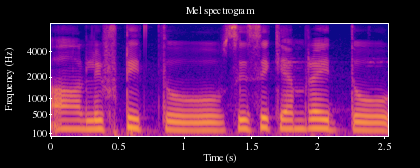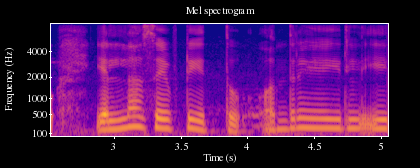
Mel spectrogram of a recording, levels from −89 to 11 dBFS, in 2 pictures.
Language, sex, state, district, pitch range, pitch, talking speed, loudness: Kannada, female, Karnataka, Raichur, 160-195 Hz, 185 Hz, 140 wpm, -19 LUFS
